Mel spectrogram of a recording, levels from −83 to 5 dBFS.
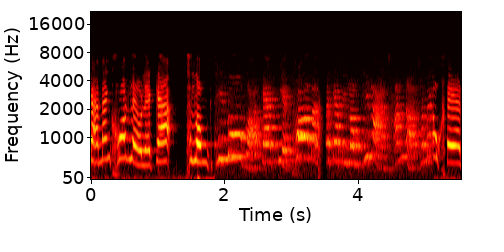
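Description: A short speech recording where, from 1.86 s to 5.13 s, the voice suddenly turns roomy and hollow, loses bass and drops about 5 dB, while background noise rises to around 30 dB below the speech. The abrupt change in and out points to a switch to a distant microphone, likely because the close microphone's signal dropped and a farther pickup, such as a camera's, filled in. Within that stretch, at 3.41 s, the sound stalls for about 113 ms as a fading buzz or hiss rather than silence, then resumes exactly where it left off with nothing lost. This is a call audio freeze, likely from delayed packets emptying the jitter buffer so the receiver stretched the last sound until the data arrived, leaving a 113 ms pause inserted into the flow. The call codec limits the whole clip to nothing above 8 kHz, which fits a wideband codec such as G.722.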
